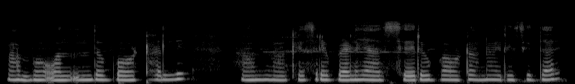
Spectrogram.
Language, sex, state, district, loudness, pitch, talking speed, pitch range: Kannada, female, Karnataka, Belgaum, -35 LUFS, 210 Hz, 85 wpm, 205-215 Hz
